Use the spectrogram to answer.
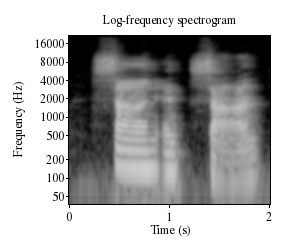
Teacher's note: For example, san and san, though they have different tones, still have the same vowel quality and consonants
